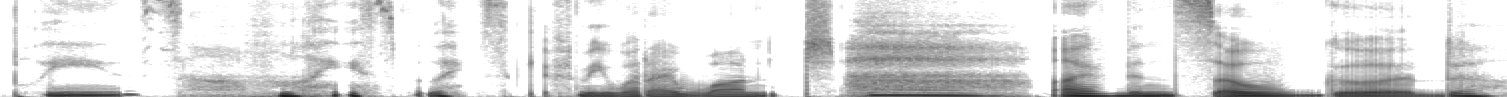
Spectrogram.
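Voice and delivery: pleading in breathy, broken phrases; breathy begging. Acted. Acting out how the listener should beg, breathy pleading. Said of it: "Not in a needy way, but in a".

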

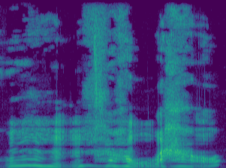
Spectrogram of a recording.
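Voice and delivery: loud breathy gasp of delight; excited moan. Acted. Excited moans at climax.

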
